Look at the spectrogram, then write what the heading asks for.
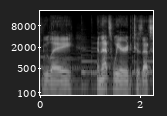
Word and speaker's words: Bulette: boule is spelled bul et te when it's pronounced boule and that's weird cuz that's not even how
